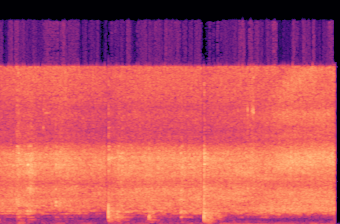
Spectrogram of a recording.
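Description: Oil sizzles steadily in a pan while a utensil scrapes and stirs a few times, close and fairly loud, with no voices.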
